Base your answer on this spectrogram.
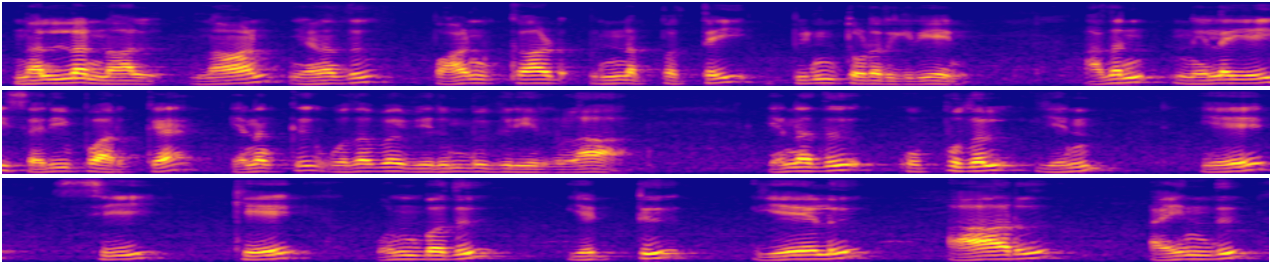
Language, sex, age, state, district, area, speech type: Tamil, male, 45-60, Tamil Nadu, Tiruppur, rural, read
